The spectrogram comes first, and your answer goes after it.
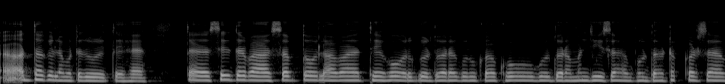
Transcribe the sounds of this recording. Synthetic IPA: ə̰d̪ʱːaːkɪloːmiːʈəɾd̪oːɾit̪eɦɛː | t̪esɪɾid̪əɾbaːsəb̚t̪õɪlaːʋaɪt̪ʰːeɦoːɾɡʊɾd̪waːɾaɡʊɾuːkakʰoːɡʊɾud̪waːɾamə̃nd͡ʒiːsɛːbɡʊɾd̪waːɾaʈəkːəɾsɛːb

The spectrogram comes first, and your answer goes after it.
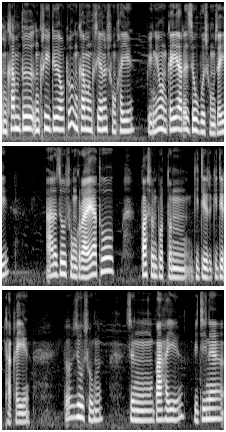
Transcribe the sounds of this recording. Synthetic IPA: ɯŋkʰamdɯɯŋkʰɾijdɯawtʰɔɯŋkʰamɯŋkʰɾijanɯsɔŋkʰajɯ | b̥iniɔnkajɯaɾɯzɯwbɯsɔŋzajɯ | a̰ɾɯzɯwsɔŋɡɾajatʰɔ | b̥asɔnbɔɾtɔnɡidiɾɡidiɾtʰakʰajɯ | bɔzɯwsɔŋɯ | z̥ɯŋbaɦajɯb̥idinɯ

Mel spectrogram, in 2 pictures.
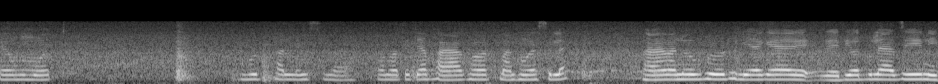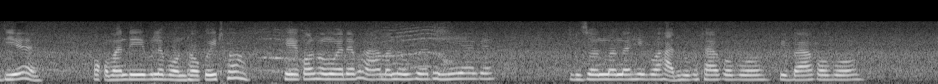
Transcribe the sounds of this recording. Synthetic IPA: ɛʊxɔmɔjɔt | boɦutbʱalːeisila | amatetijabʱaɹaɡʱɔɹɔtmanuasilɛ | bʱaɹamanubʱuɹdʱunijakɛɹedijɔt̚bulɛazinidijɛ | ɔkɔmandeɹibulɛbɔndʱɔkoɹitʰɔxejɔkʰɔnxɔmɔjɔtɛbʱaɹamanubʱuɹɛdʱunijakɛ | duzɔnmanaɦibɔɦadʱukɔtʰakɔbɔbibakɔbɔ

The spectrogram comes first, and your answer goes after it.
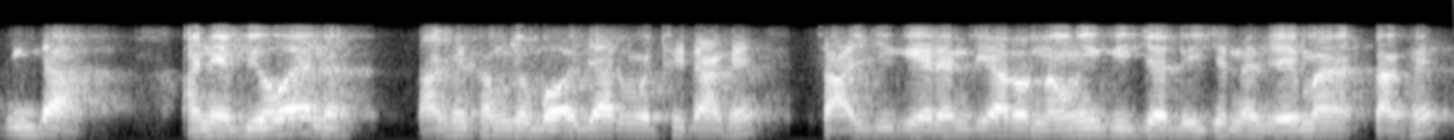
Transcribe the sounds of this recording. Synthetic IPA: ĩd̪a | ə̰neɓjoʋent̪ãkʰesəmd͡ʒoɓəɦəd͡ʒaɾʋəʈʰit̪ãkʰe | sald͡ʒiɡɛɾəɳʈijaɾonəʋĩɡid͡ʒəɾɗit͡ʃʰened͡ʒemãt̪ãkʰe

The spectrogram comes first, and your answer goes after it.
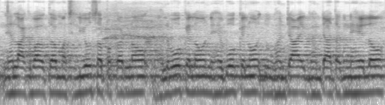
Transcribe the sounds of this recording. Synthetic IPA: ɦelakebad̪t̪əmət͡ʃʰlijosə̃pəkəɾlɦũɦelbokelũneɦebokelũd̪uɡʱəɳʈaek̚ɡʱəɳʈat̪əkneɦelũ

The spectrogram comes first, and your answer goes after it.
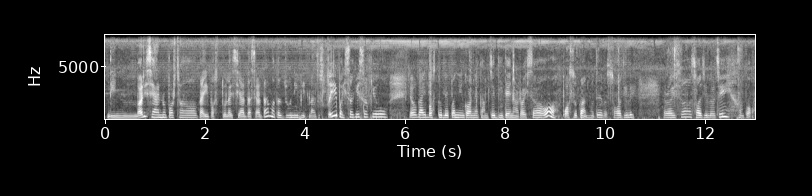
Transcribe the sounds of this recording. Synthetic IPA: d̪inbʌɾisjarnupʌrt͡sʰʌɡajbʌst̪ulajsjaɽd̪asjaɽd̪amʌt̪ʌd͡zunibit̪lad͡zʌst̪ʌjbʱʌjsʌkisʌkjojoɡajbʌst̪ulepʌniɡʌrnekamt͡sʌĩd̪id̪ejnʌrʌjt͡sʰʌɦopʌsupanut͡sʌbʌsʌd͡zilej | rʌjt͡sʰʌsʌd͡zilot͡sʌĩʌbʌ

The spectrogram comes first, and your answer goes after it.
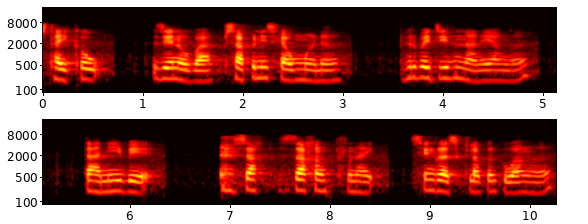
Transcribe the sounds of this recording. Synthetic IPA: stʰajkʰɯw | zenobasapʰɯnisajawmɯnɯ | bieɾbajdiɦɯnːanɯjaŋɯ | d̥anibe | zakzakʰaŋpʰunaj | seŋɡɾaskʰlap̚kʰɯɾkʰɯwaŋɯ

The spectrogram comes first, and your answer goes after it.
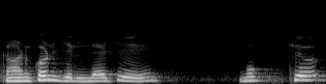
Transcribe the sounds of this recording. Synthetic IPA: kaɳkoɳd͡ʑilːjat͡ɕi | mukʰːjə

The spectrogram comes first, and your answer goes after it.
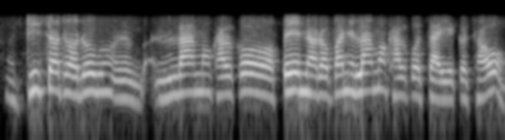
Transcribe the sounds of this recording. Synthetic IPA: ɖisʌʈʌɾu | lamʌkʰalkopenʌɾupʌnilamʌkʰalkot͡sajekot͡sʰʌo

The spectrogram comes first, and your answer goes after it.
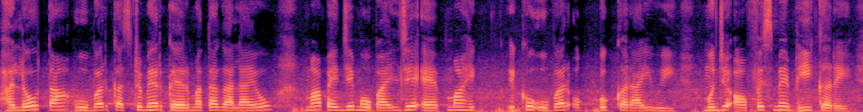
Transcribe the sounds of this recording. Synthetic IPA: hɐlot̪ɐãʔuːbəɾkɐsʈəmeːɾkɐjəɾmət̪aɠaːl̤aːjomãpɐ̃ɦɪ̃ɲd͡ʑemoːbaːɪld͡ʑeːʔɛːpmãɦɪɦɪkuːbəɾbʊkːɐɾaːiɦui | mʊ̃ɦɪ̃ɲd͡ʑeʔaːfɪsmẽbʱikɐɾeː

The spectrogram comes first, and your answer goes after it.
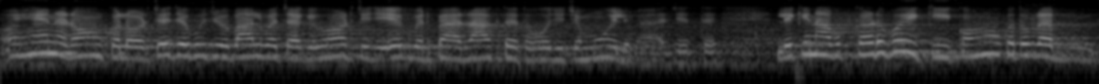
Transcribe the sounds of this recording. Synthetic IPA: oɦeneɾɔŋɡkəlɔɾt͡ʃʰɛd͡ʒəbud͡ʒebalbətːʃakeɡʱɔɾt͡ʃid͡ʒekbeɾpjaɾːakʰd̪ɛt̪ɔod͡ʒet͡ʃemoilbʱɛd͡ʒɛt̪ | lekinabkəɽbəjkikɔɦnoket̪okɾa

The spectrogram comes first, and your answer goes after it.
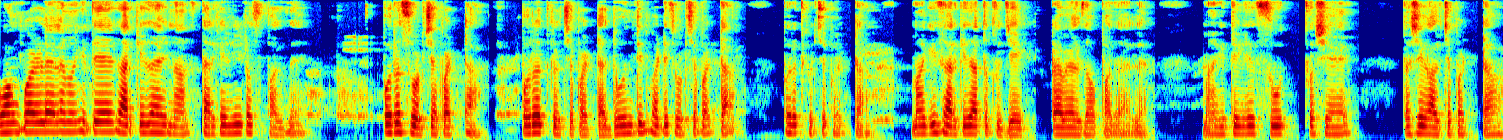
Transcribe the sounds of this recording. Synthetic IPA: ʋãŋɡpəɽlalamaɡiːt̪esaɾked͡zajnat̪jaɾkɛ̃nniːʈəspasd͡za̰ | pəɾət̪soɽt͡ɕɛpəɽʈ̪apəɾət̪kʰəɽt͡ɕɛpəɽʈ̪a̰d̪ont̪iːnfaʈiːsoɽt͡ɕɛpəɽt̪a̰ | pəɾət̪kʰəɽt͡ɕɛpə̰ɽʈ̪a̰maɡiːs̬aɾked͡zat̪ət̪ud͡ʑek̚ʈɾaʋeld͡zawpa̰d͡za̰jla̰ | mʔa̰ɡiːt̪ed͡ʑesuːt̪̚kəɕe | t̪əɕẽɡʱalt͡ɕepəɽt̪a

